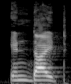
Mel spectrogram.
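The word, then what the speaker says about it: indict: इंडाइट, इसमें सी साइलेंट है, और ये वर्ड चिप्स में हमने देखा था इंडाइटमेंट, ठीक है।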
